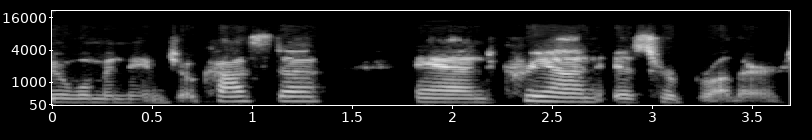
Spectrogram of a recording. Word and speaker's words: Creon: pronounce okay then there's cron Creon is edus brother-in-law edus is married to a woman named jasta and cron is her brother so cron not crayon like somebody wrote on their test once cron I will try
